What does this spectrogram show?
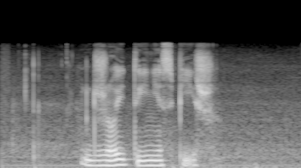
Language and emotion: Russian, neutral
